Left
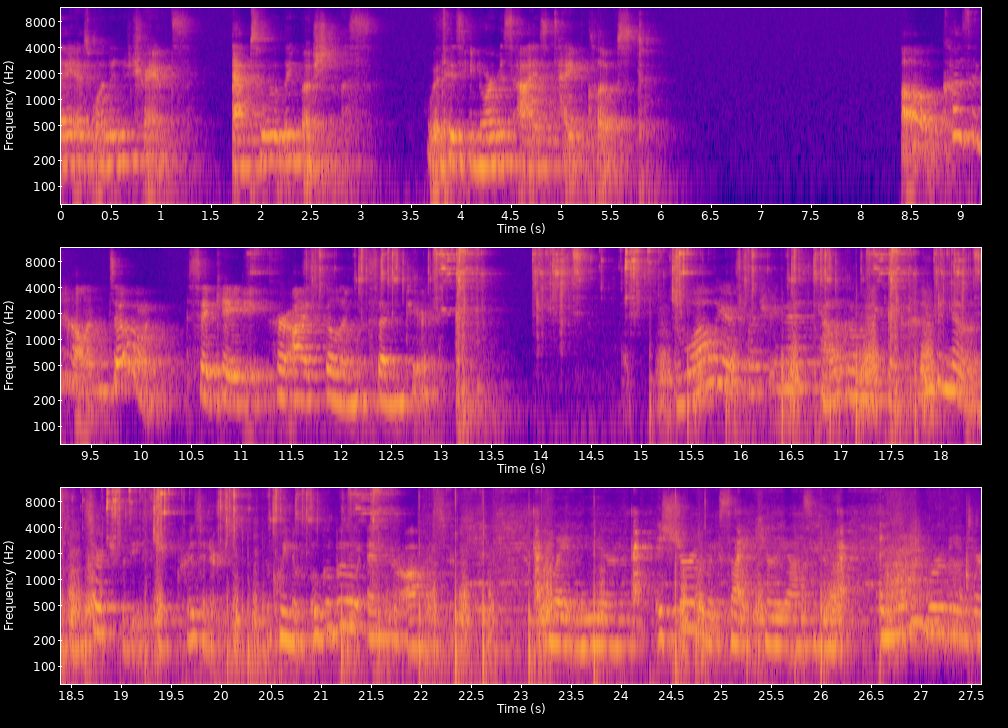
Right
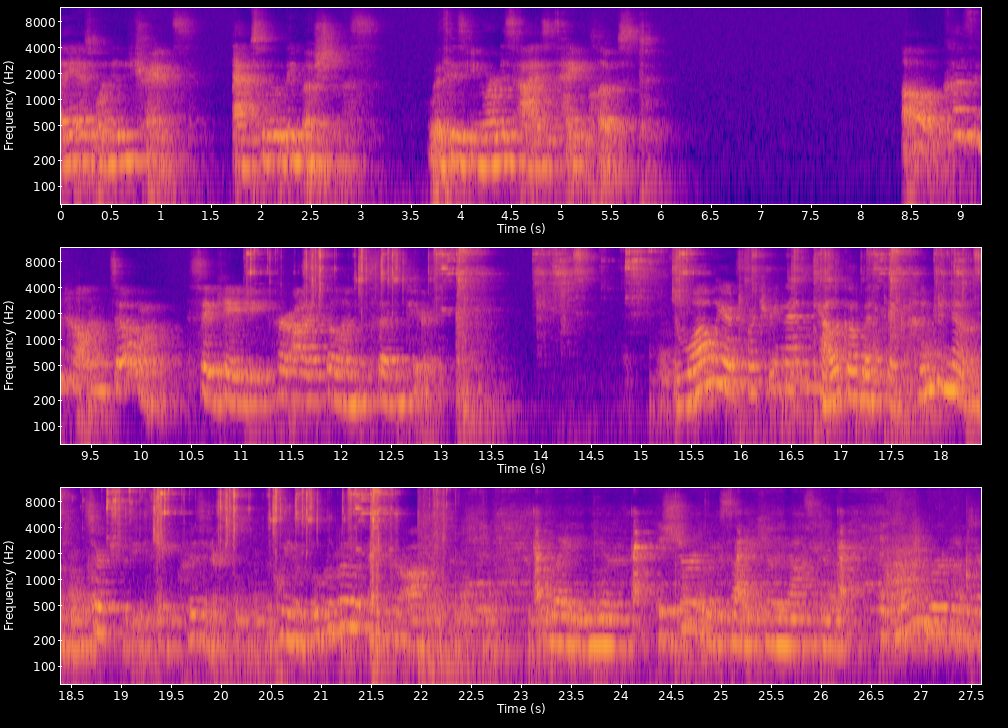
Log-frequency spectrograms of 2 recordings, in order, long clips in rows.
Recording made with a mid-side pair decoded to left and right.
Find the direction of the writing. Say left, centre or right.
left.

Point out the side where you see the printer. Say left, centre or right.
left.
